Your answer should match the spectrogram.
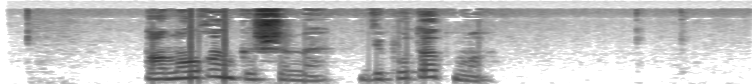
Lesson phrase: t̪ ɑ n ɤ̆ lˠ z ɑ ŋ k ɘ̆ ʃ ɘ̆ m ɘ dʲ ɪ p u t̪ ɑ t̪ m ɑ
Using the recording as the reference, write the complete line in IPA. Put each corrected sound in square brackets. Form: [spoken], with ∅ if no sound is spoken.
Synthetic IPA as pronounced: t̪ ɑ n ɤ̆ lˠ [ʁ] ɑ ŋ k ɘ̆ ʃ ɘ̆ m ɘ dʲ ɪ p u t̪ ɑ t̪ m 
